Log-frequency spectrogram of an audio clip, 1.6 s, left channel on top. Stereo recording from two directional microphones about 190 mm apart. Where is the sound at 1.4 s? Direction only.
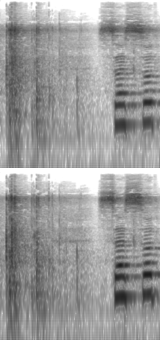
60° right (ahead or behind).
